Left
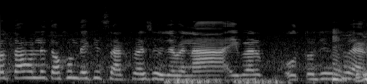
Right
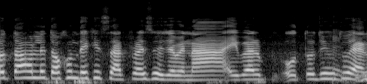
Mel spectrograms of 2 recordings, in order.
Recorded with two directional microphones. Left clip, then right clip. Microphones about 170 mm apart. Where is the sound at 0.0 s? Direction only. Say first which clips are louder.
Right 14 dB; 50° right (ahead or behind).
